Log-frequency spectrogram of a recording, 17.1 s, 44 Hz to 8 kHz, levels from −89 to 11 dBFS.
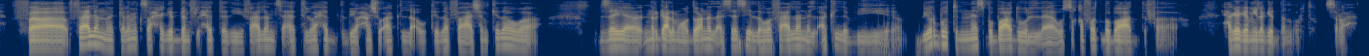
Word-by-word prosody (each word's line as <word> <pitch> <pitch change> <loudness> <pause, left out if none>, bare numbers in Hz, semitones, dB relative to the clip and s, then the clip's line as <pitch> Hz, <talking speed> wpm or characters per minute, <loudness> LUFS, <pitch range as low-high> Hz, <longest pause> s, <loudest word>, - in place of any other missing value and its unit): ففعلًا 100 +6 +5
كلامِك 110 +3 -6
صح 110 0 -1
جدًا 105 -1 -3
في 95 - -9
الحتَّة - - -5
دي، 90 0 -9
فعلًا 100 +5 -2
ساعات 100 +1 -5
الواحد 100 0 -5
بيوحِّشه 90 +1 -1
أكل - - -12
أو 90 - -5
كده. 100 +1 -6
فعشان 95 +1 0
كده 120 +5 -4
هو 105 -6 -1 0.8
زي 110 +3 +2 0.2
نرجع 110 +3 +4
لموضوعنا 100 +3 +1
الأساسي، 110 0 -1
اللي 95 -3 -3
هو 100 +1 0
فعلًا 105 0 0
الأكل 100 +2 -6
بي 90 +1 -10 0.3
بيربط 140 +4 -2
الناس 110 +1 -3
ببعض 105 +2 +4
وال 90 -2 -1
والثقافات - - -3
ببعض. - - +4
ف - - -8 0.8
حاجة 115 - +4
جميلة 100 -1 +2
جدًا 95 -2 -4
برضه - - -20 0.2
الصراحة. - - -5
100 Hz, 135 wpm, -27 LUFS, 95-110 Hz, 0.8 s, ففعلًا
